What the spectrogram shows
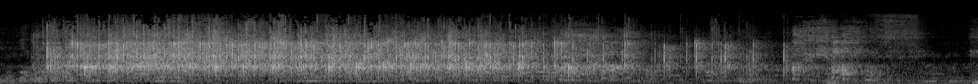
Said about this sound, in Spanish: O sea, que pido una aplauso otra vez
